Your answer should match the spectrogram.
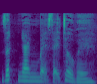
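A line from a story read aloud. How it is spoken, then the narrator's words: Suppressed sigh, lying. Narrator (Vietnamese): Nén tiếng thở dài vào lòng, anh vẫn phải nói dối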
